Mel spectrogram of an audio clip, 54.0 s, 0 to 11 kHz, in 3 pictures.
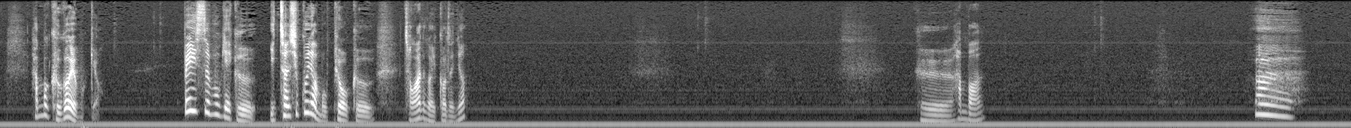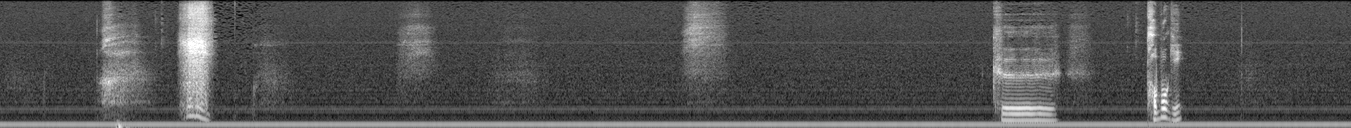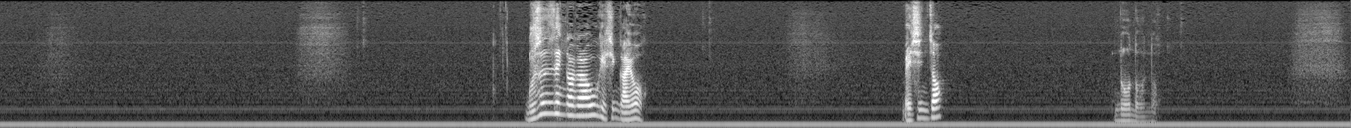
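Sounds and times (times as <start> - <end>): steady low hum: 0.0 - 54.0
man sighing: 16.7 - 17.5, 19.3 - 20.8
man yawning: 16.7 - 17.5
faint breath or rustle: 40.0 - 40.8, 46.5 - 47.3, 53.2 - 54.0.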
